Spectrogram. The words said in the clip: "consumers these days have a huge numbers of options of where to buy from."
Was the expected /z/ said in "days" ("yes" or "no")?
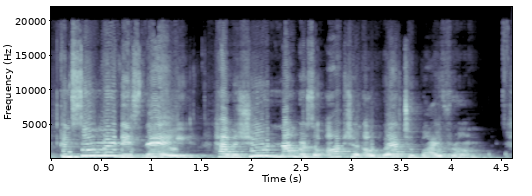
no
